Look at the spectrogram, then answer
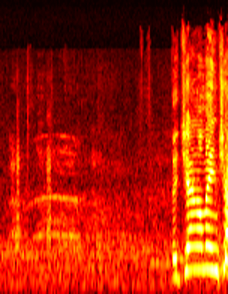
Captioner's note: audience cheers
